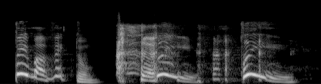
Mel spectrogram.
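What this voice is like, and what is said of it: Imitates another person's voice. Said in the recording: “I think he would sound a little something like this ... My Ernie Hudson impression.”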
